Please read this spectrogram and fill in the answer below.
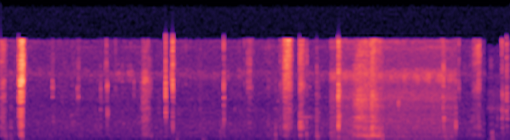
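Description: Close-miked sounds of eating fish curry with the fingers: scattered wet mouth clicks and lip smacks. A longer, wet, noisy stretch lasts about a second, starting about three and a half seconds in.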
